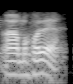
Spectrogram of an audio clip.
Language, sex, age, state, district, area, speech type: Sanskrit, male, 30-45, Telangana, Ranga Reddy, urban, conversation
